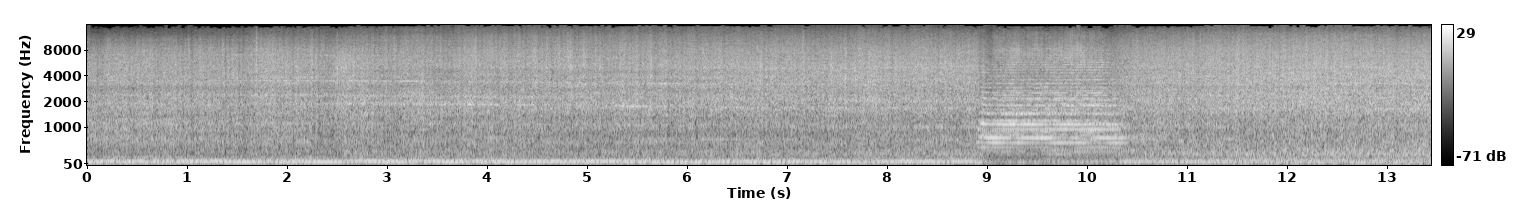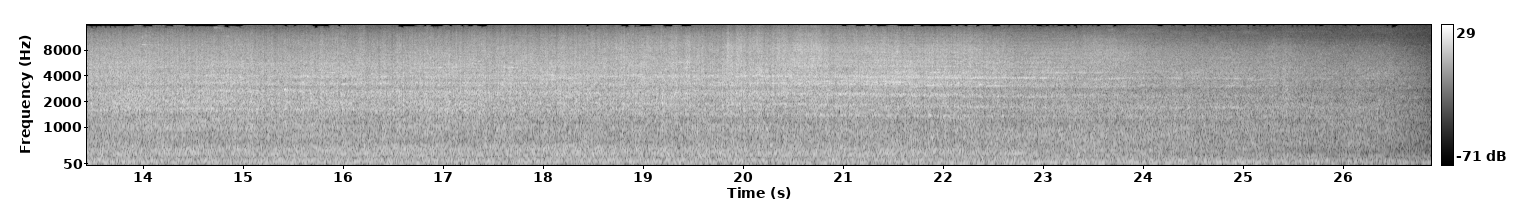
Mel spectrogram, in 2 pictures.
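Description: Train passing at speed behind a diesel locomotive: the engine's deep drone for the first nine seconds, then a horn sounding briefly for about a second and a half, followed by the steady rumble and clickety-clack of the cars rolling by.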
